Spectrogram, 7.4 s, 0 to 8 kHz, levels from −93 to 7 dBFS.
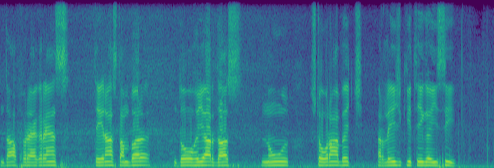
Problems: none marked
